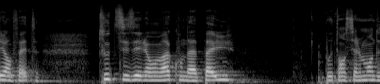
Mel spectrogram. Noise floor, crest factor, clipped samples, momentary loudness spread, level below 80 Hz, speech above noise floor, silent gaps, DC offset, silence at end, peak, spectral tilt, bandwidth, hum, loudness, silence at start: -59 dBFS; 18 dB; under 0.1%; 16 LU; -52 dBFS; 36 dB; none; under 0.1%; 0 s; -6 dBFS; -6.5 dB/octave; 16 kHz; none; -23 LUFS; 0 s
